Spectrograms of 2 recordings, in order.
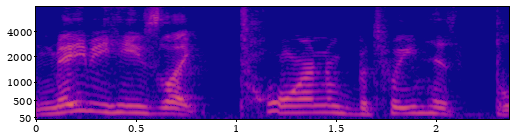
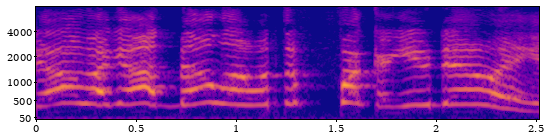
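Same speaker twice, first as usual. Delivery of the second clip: much higher, louder panicked shout; alarmed yell; 14 semitones higher, 7 dB louder than usual. Retold or imitated. Jacob seeing Bella crash, high loud alarmed. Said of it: "he's like".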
